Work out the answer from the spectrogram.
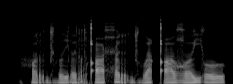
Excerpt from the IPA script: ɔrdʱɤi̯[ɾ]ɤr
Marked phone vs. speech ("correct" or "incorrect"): correct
